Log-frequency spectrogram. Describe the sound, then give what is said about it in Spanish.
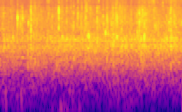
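A crowd claps steadily in applause to the Lord, many hands blending into a dense, continuous patter of applause that fills the space at a fairly even level throughout. “Aplausos al Señor.”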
